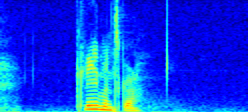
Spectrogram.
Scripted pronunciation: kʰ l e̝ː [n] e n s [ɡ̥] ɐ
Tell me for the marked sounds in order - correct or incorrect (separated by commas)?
incorrect, correct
